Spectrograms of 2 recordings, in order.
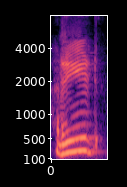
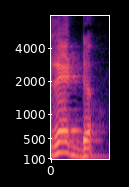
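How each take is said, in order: First: The vowel is a long 'ee' sound. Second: The vowel is a short 'e' sound. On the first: It is the present tense. "இதை நிகழ்காலத்துக்கு ரீடுன்னு படிக்கணும்" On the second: It is the past tense. "Spelling மாறாது, ஆனால் உச்சரிப்பு மாறுது. எப்படி ரெட்"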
